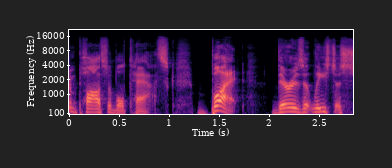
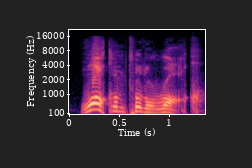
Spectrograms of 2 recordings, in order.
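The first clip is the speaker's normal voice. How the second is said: booming, drawn-out movie-star voice, word by word; 3 semitones higher, 12 dB louder than usual. Doing a Sean Connery impression on request: Sean Connery impression. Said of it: "you wanna hear my Sean Connery impression?".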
